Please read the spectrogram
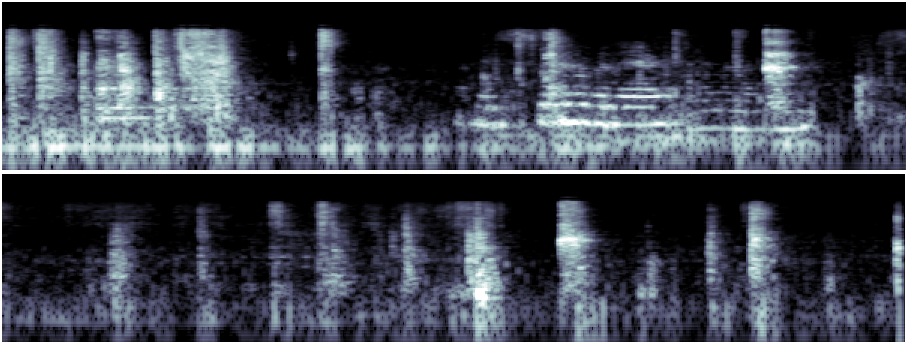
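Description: An indistinct voice with no clear words, together with short clicks and crinkles of a plastic water bottle being handled, opened and drunk from.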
